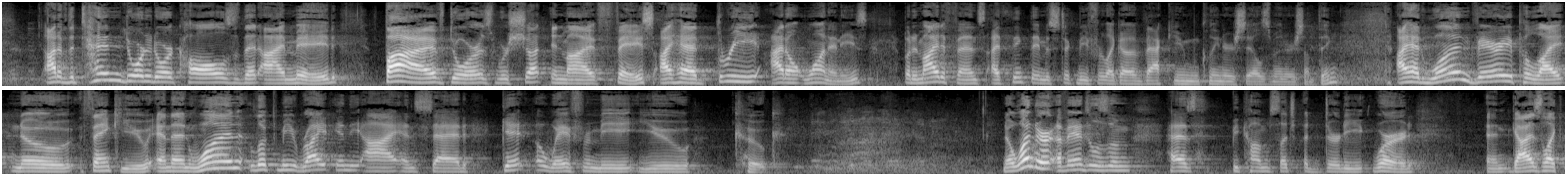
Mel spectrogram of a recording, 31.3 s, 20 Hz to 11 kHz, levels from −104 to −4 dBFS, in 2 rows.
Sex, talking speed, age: male, 140 wpm, 40-59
